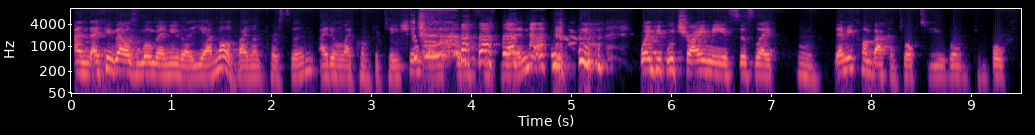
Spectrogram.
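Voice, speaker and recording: A woman hosting a casual interview, chatting and telling stories in a playful, animated way. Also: fairly low pitch, fast talker, noisy background. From Nigeria. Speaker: podcast host.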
